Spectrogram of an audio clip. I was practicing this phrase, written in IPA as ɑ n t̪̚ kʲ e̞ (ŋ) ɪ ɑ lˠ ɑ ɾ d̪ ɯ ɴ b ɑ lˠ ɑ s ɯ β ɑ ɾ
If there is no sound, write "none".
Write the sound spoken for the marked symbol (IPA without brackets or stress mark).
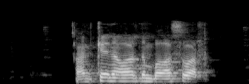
n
